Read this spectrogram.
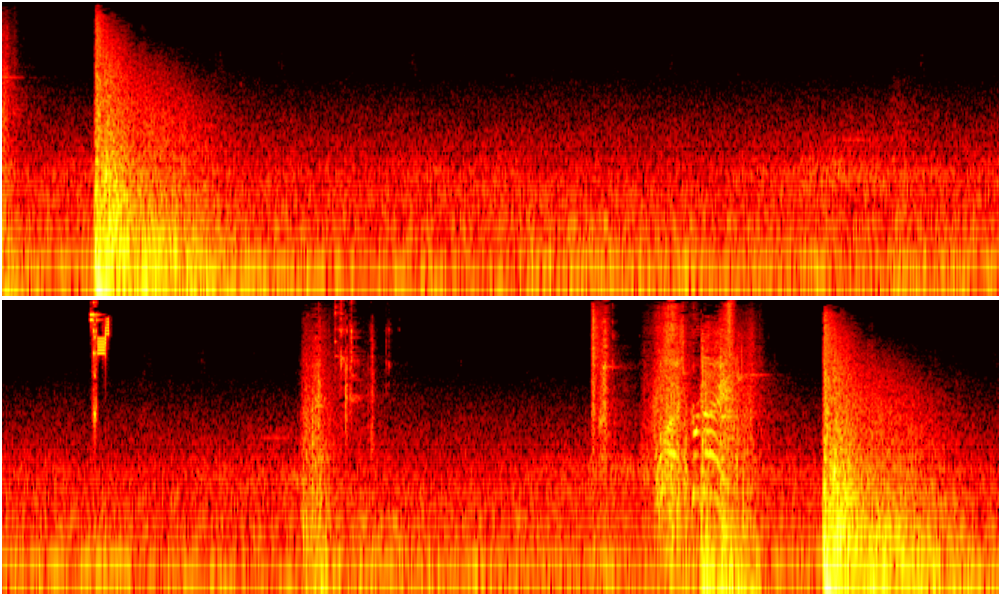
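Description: A stun grenade goes off with a sharp bang that rings away.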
